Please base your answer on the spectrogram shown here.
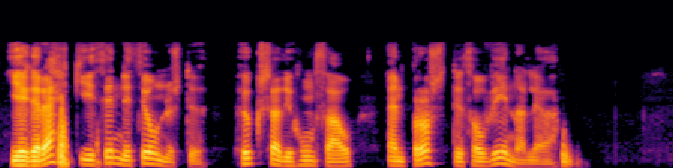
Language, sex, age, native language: Icelandic, male, 30-39, Icelandic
